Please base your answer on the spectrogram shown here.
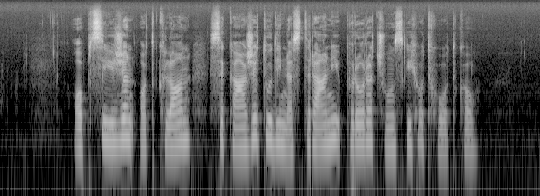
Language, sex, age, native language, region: Slovenian, female, 50-59, Slovenian, Central Slovenia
